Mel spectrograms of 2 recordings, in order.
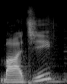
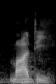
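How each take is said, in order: First: The middle consonant is a j sound. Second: The middle consonant is a d sound. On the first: The speaker calls it right. "this word would be pronounced as maji" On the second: The speaker calls it wrong. "and not madi"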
